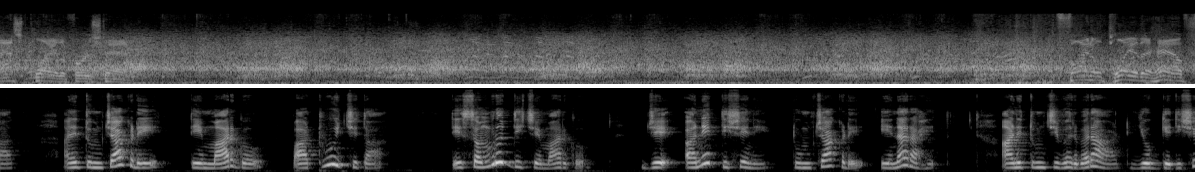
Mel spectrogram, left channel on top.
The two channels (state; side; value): different; both; correlation 0.00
